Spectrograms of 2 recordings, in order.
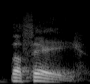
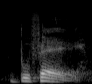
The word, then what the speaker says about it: buffet: Buffet. Buffet. Alternate pronunciation, buffet.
